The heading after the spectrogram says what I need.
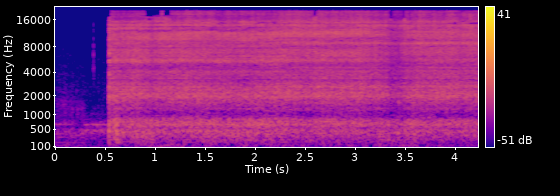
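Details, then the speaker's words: Bestarc gasless flux-core MIG welder at about 120 amps, on a 20 amp circuit that had tripped before: steady even bacon-frying crackle for the whole bead; good normal weld. "Wow, that sounds great. Oh, the fuse. Boy, that's laying a weld in there. Check this out. So that's laying in a good weld."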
